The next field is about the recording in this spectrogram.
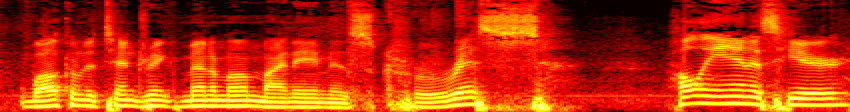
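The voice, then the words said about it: DJ-style announcer voice. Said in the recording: “doing a DJ voice”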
